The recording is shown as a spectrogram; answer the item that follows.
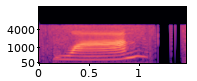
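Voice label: "waan2", Cantonese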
